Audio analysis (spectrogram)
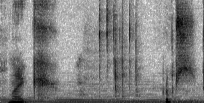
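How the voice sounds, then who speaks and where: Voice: extremely slow, a little mellow. A streamer who thinks aloud while drafting a journaling game entry, often hesitating, trailing off and rereading drafted lines. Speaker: streamer and writer. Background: faint music and keyboard typing.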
